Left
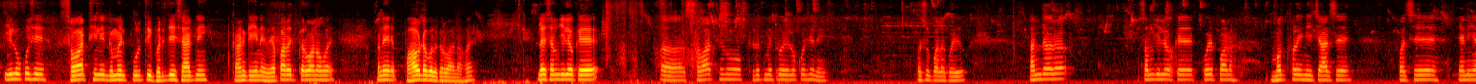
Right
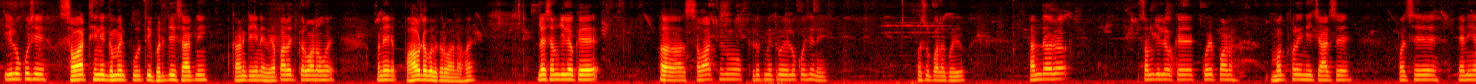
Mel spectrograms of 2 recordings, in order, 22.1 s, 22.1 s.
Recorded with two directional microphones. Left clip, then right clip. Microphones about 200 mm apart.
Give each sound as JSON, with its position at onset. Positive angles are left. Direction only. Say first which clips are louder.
{"t": 0.1, "sound": "speech", "louder": "left 1 dB", "side_deg": 0}
{"t": 1.7, "sound": "speech", "louder": "even", "side_deg": 0}
{"t": 9.9, "sound": "speech", "louder": "right 6 dB", "side_deg": -55}
{"t": 10.2, "sound": "speech", "louder": "right 2 dB", "side_deg": -35}
{"t": 10.5, "sound": "speech", "louder": "right 1 dB", "side_deg": -15}
{"t": 13.7, "sound": "speech", "louder": "even", "side_deg": -15}
{"t": 15.4, "sound": "speech", "louder": "right 2 dB", "side_deg": -15}
{"t": 17.3, "sound": "speech", "louder": "even", "side_deg": -15}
